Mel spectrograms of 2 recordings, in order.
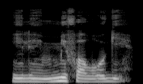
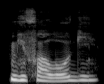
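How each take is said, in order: First: Said in the usual way. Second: "Мифологии" lifted into a puzzled question; "Мифологии" as a surprised query, pitched up; questioning echo. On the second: A narrator's reading. Echoes the brother's word, puzzled.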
